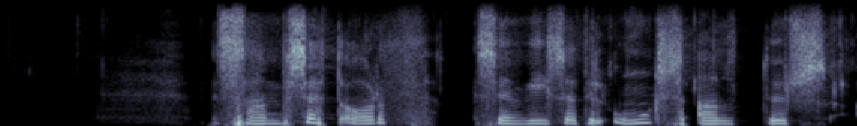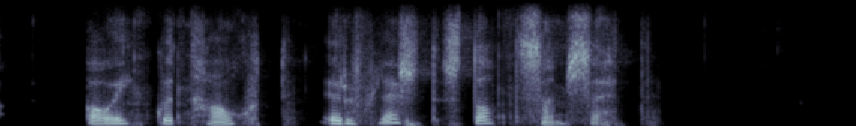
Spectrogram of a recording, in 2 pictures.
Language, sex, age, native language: Icelandic, female, 60-69, Icelandic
